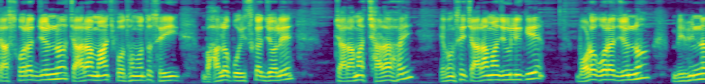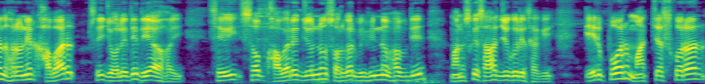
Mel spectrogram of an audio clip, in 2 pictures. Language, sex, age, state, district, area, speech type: Bengali, male, 30-45, West Bengal, Nadia, urban, spontaneous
